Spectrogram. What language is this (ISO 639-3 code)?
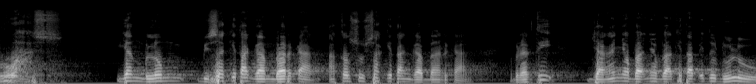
ind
